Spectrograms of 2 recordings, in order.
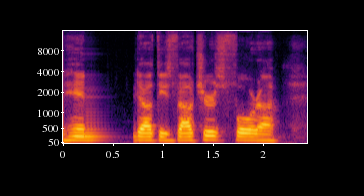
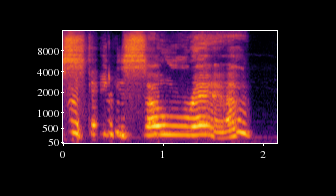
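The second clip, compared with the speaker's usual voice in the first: angry TV chef yelling, pitched much higher. In a group comedy bit, speaker plays a shouting TV chef: Gordon Ramsay impression. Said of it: "Gordon Ramsay the fourth".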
